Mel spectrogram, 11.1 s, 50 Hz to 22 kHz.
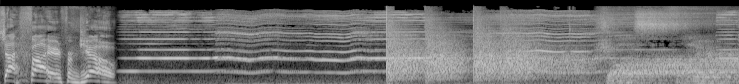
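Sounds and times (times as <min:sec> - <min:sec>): wavering whistle-like tone: 0:01.8 - 0:11.0.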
